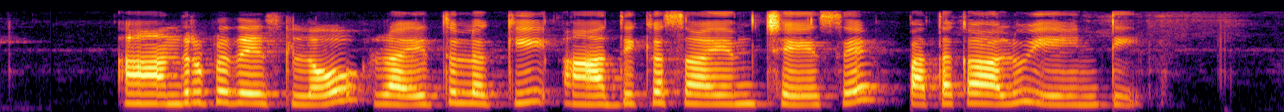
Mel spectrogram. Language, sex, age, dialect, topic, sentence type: Telugu, female, 25-30, Utterandhra, agriculture, question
